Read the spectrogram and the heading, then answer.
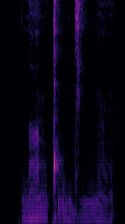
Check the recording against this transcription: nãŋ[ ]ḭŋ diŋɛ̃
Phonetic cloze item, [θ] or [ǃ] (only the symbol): ǃ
